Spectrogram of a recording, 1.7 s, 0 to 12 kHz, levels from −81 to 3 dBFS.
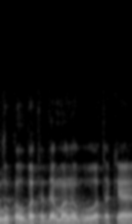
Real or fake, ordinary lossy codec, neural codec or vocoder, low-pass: real; MP3, 64 kbps; none; 7.2 kHz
